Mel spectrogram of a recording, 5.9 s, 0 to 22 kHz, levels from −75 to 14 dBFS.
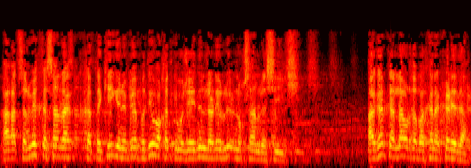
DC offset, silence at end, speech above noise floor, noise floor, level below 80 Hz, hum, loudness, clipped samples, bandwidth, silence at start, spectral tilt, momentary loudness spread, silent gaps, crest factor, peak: under 0.1%; 0 s; 24 dB; -41 dBFS; -58 dBFS; none; -16 LUFS; under 0.1%; 11.5 kHz; 0 s; -2 dB/octave; 5 LU; none; 18 dB; 0 dBFS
